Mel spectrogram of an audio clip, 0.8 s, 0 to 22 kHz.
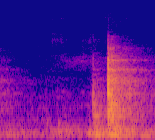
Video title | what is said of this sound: Restoring a 136 year-old upright piano by myself | they return but you can hear the knocking on the wood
